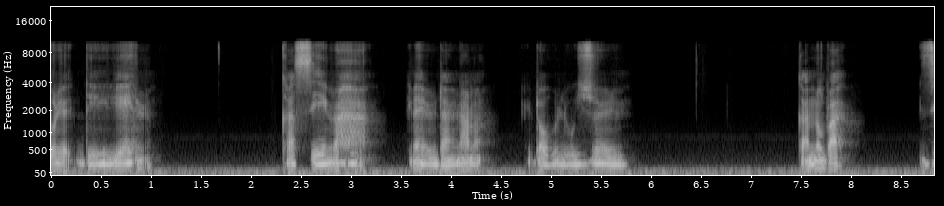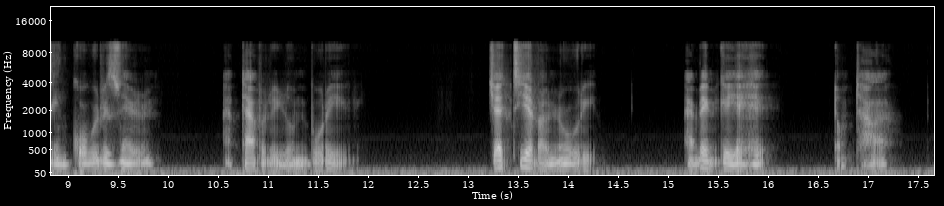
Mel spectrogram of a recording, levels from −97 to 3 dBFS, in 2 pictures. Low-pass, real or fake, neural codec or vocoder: 9.9 kHz; fake; autoencoder, 22.05 kHz, a latent of 192 numbers a frame, VITS, trained on many speakers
